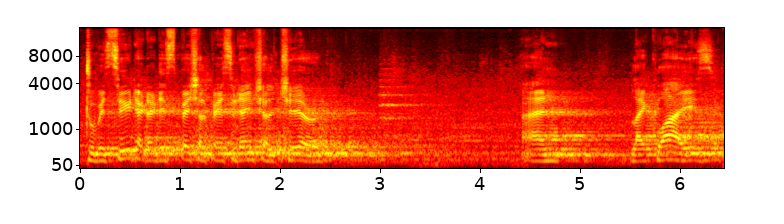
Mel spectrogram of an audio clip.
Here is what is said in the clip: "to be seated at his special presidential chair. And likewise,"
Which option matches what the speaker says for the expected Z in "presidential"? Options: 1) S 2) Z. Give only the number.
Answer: 1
